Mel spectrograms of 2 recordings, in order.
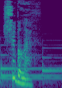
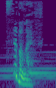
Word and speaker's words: shibboleth: would say to him then say shibboleth and he would say sibeleth for he could not pronounce it right then they would take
